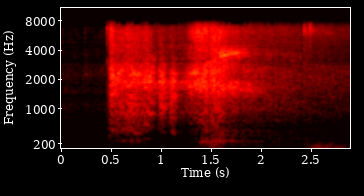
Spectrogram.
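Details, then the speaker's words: 2003 Ford F150 Harley-Davidson 5.4 with a long-crank problem traced to the PCM; PCM heated with a heat gun, then barely any cranking before it fires straight away, flares and settles smoothly: normal start. "instantly starting turn it off now"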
